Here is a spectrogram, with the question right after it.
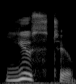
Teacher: you have a D sound followed immediately by a T sound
